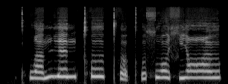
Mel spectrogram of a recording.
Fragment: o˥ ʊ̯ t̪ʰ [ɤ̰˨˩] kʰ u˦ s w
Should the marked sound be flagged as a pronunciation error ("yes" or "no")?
no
